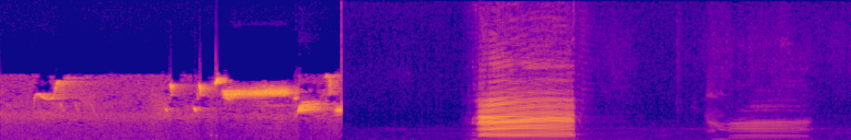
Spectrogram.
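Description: A sheep gives two wavering bleats, a long loud one followed by a shorter, softer one; chirping birds and background noise come before them.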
